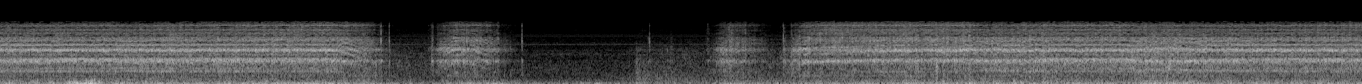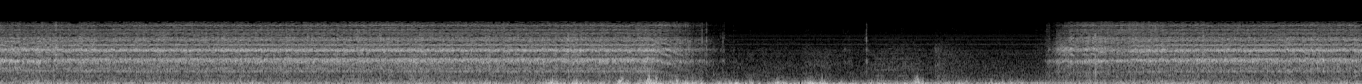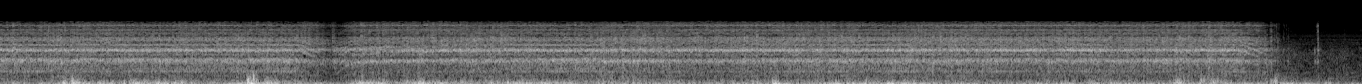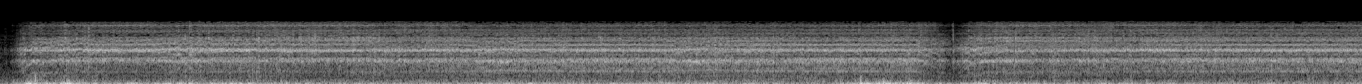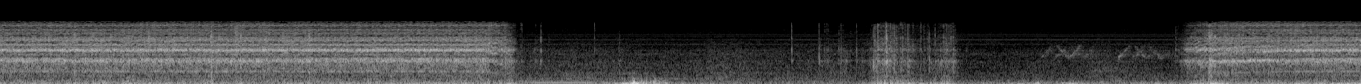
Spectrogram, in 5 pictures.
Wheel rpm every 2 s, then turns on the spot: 160, 130, 20, 10, 140, 160, 160, 160, 160, 160, 30, 0, 120, 160, 160, 130, 160, 160, 160, 150, 50, 160, 160, 160, 160, 130, 160, 160, 160, 120, 0, 10, 0, 100.
4-6 62-64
